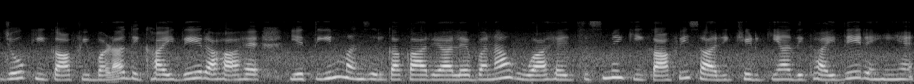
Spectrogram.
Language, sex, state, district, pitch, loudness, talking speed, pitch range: Hindi, female, Chhattisgarh, Raigarh, 235 Hz, -16 LUFS, 165 wpm, 220-265 Hz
